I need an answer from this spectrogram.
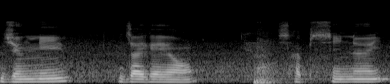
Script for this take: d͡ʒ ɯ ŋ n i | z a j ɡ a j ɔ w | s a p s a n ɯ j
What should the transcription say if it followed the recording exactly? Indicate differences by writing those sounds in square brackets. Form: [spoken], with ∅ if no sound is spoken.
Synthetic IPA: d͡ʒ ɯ ŋ n i | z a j ɡ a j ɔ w | s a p s [i] n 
